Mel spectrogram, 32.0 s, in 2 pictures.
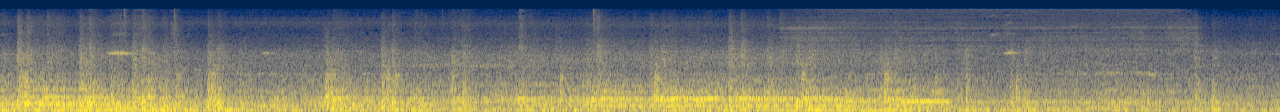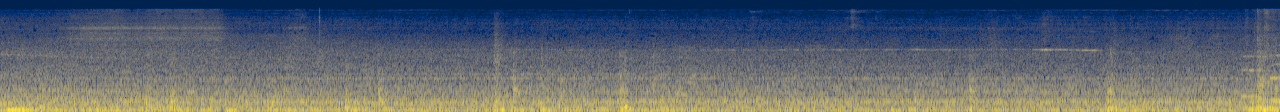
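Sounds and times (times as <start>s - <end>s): wheels rumbling on rail: 0.0s - 32.0s.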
